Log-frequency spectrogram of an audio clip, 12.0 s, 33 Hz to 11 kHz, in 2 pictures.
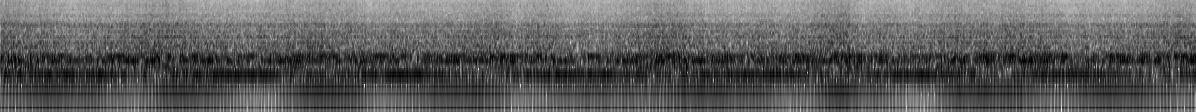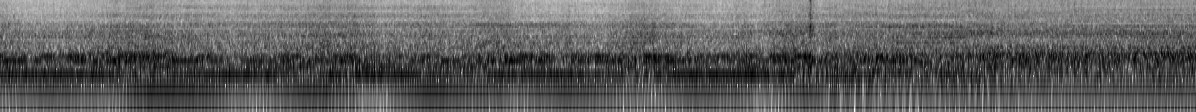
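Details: Craftsman riding mower, 19.5hp Briggs opposed twin, after governor, idle speed and carb cleaning (water, corrosion), hood on: even, steady drone without stumbles, settling smoothly to lower speed; smooth normal running.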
